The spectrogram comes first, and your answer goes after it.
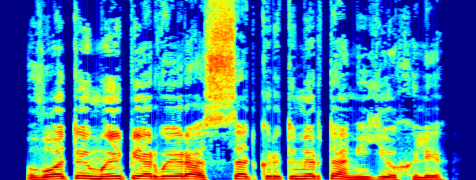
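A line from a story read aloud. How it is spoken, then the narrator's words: Good-natured chuckle. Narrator (Russian): добродушно хмыкнул старшина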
